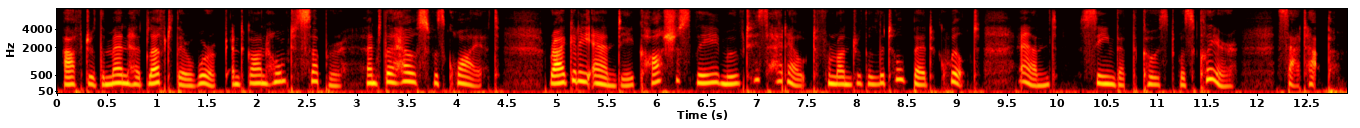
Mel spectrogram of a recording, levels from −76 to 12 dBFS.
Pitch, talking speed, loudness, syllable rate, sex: 235 Hz, 180 wpm, -20 LUFS, 4.6 syllables/s, female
